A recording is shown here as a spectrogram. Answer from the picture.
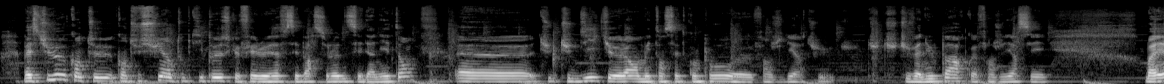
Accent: French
